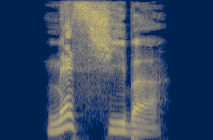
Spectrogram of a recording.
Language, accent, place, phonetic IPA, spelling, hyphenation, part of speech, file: German, Germany, Berlin, [ˈmɛsˌʃiːbɐ], Messschieber, Mess‧schie‧ber, noun, De-Messschieber.ogg
- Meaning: vernier caliper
